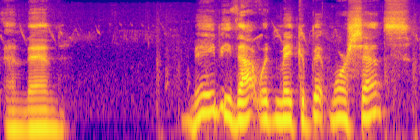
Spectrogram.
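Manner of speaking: ordinary delivery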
